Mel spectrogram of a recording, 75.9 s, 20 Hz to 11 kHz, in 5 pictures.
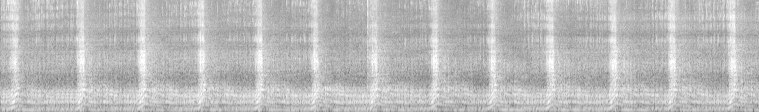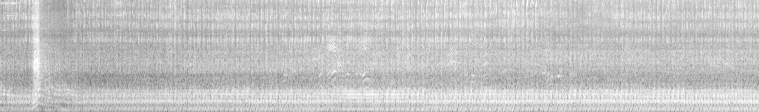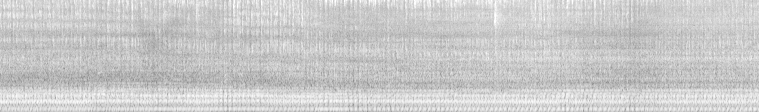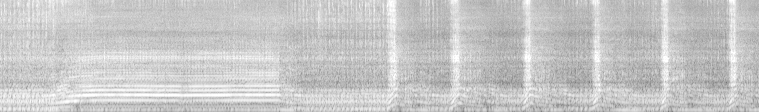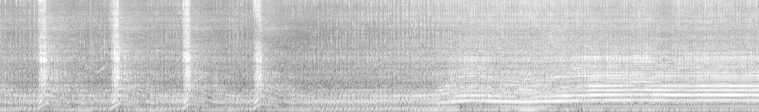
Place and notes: day of champions ... silverstone ... pit lane walkabout ... rode lavalier mics clipped to hat to ls 11 ...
